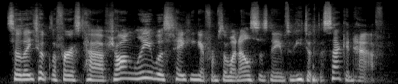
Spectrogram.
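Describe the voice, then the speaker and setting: A woman's voice: mid-range voice, fast, a bit bright, a little hiss or hum. A woman livestreaming a game, chatting casually and enthusiastically about its lore as she rambles and thinks aloud. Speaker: live streamer.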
